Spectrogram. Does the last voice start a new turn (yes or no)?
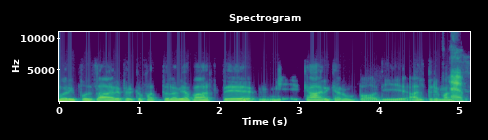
yes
